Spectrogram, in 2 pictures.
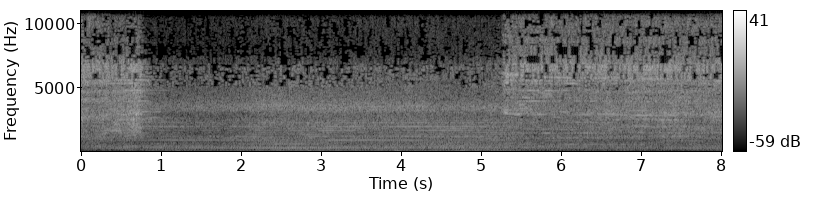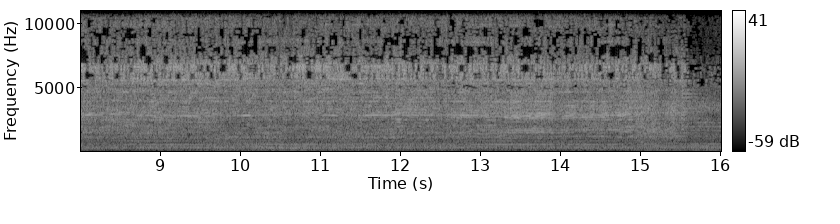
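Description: Electric combination wood planer and thicknesser running with a steady hum as a plank is fed across its cutter bed.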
